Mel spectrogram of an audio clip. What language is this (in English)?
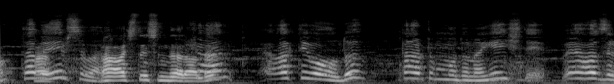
Turkish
